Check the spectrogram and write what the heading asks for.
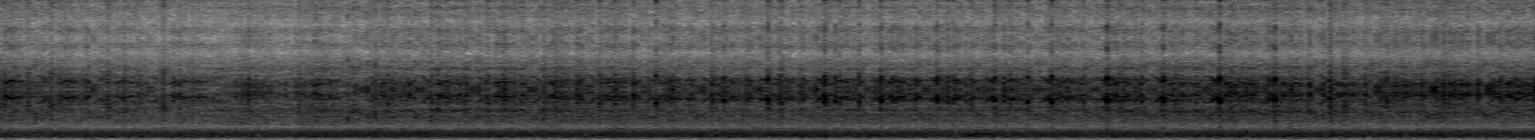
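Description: Lego Technic six-legged walking robot running: its electric motor whirs steadily through a row of spur gears that drive the legs, with a few light clicks in the second half.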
